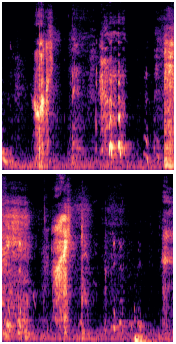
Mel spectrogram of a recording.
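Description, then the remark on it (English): A series of sharp, crackly crunches, about six over several seconds at an uneven pace, fairly loud, as really crunchy bugs are squashed one after another. “I'm squashing really crunchy bugs.”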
